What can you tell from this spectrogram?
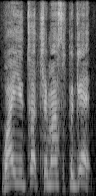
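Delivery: put-on Italian accent. Younger brother repeating the line in the challenge, mock Italian accent. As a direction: copy the complaint in mock Italian. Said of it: "Italian people do".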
